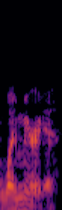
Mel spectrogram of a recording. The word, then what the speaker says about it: Weimar: between the advent of Weimaria, what's called Weimaria, and the actual Weimar days, or Weimar, if you want to pronounce it in the Germanic way.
